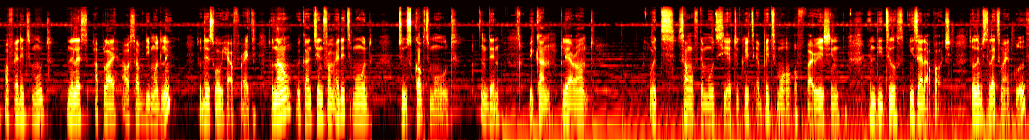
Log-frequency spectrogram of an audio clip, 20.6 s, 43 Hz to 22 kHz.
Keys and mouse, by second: 0.2 Tab, 3.5 Tab, 4.2-5.2 drag, 6.7-10.1 drag, 14.1-16.1 drag.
